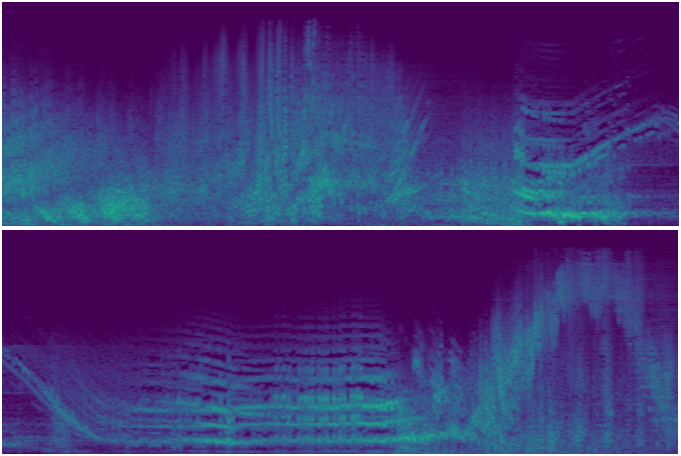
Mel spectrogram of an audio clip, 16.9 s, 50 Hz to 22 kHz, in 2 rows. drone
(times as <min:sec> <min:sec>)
0:05.3 0:14.6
